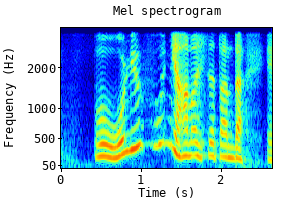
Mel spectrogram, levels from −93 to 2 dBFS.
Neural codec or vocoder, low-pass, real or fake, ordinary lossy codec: codec, 16 kHz, about 1 kbps, DyCAST, with the encoder's durations; 3.6 kHz; fake; none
